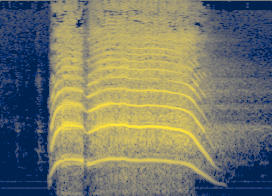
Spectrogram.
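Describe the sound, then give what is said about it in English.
A person voices a loud, sustained scream lasting about a second and a half, with a brief break near the start, then trailing off into a falling wail. A human imitation of a blood-curdling scream. “With a blood-curdling scream.”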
